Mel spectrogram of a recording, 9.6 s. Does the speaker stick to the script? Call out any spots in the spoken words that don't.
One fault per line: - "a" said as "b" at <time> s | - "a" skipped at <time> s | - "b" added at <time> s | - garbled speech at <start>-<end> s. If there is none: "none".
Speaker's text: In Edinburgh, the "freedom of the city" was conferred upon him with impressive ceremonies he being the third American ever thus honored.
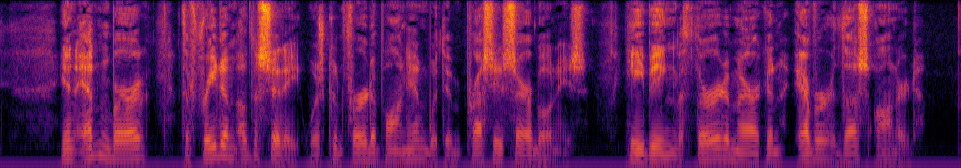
none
